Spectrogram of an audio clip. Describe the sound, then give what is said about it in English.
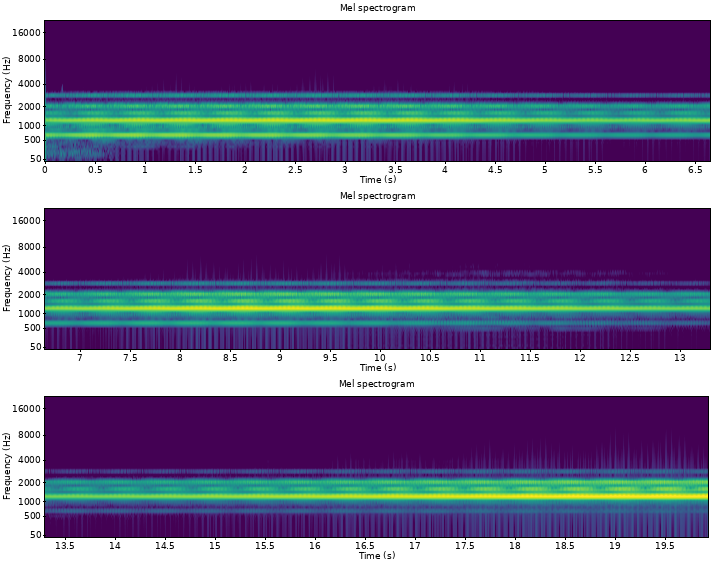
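Audio feedback from looped keys through a delay rings as a dense stack of sustained, mid-to-high pitched tones, growing, swelling and receding slowly in loudness over twenty seconds, with no voices. “And now we really start to feedback, and it takes on a life of its own.”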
